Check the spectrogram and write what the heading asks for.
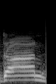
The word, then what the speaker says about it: Don: They left the YMCA, and they called themselves the Dons. There were several names chosen, the Vaqueros, the Phoenicians, and so forth, but the word Don, D-O-N, more properly pronounced in Spanish, Don, was the name chosen.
